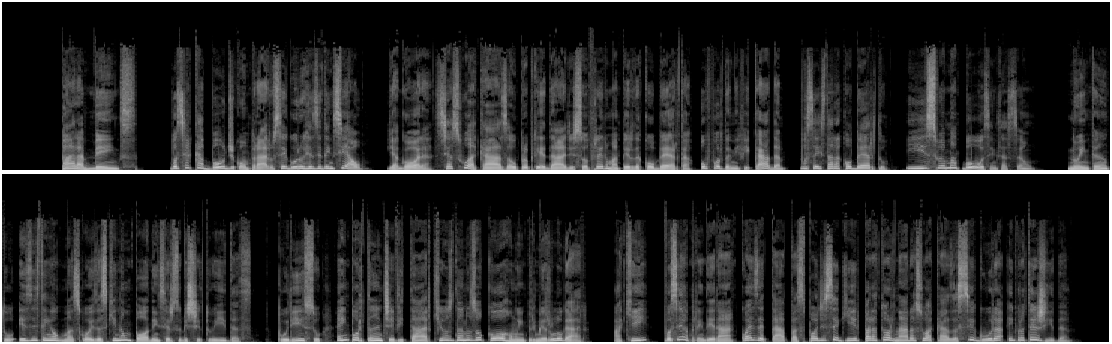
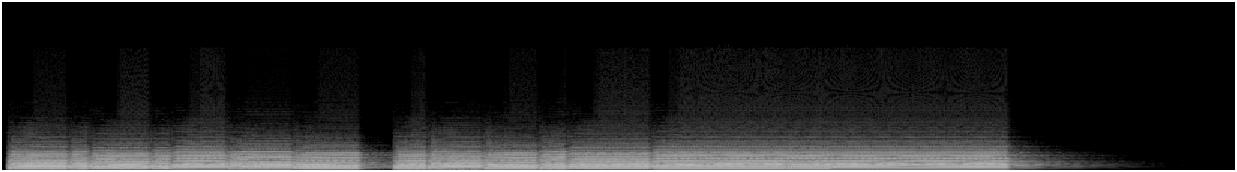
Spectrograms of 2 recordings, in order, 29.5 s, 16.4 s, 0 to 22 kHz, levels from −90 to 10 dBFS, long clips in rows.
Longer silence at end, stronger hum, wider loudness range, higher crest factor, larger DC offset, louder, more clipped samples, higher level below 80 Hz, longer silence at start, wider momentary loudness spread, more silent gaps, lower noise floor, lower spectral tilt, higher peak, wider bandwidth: second, 0.5 s vs 2.55 s; neither; about the same, 3 LU vs 4 LU; about the same, 16 dB vs 14 dB; neither; about the same, -21 LUFS vs -19 LUFS; neither; first, -54 dBFS vs -76 dBFS; first, 0.8 s vs 0.05 s; first, 8 LU vs 2 LU; first, 1.89-2.25 s, 4.97-5.15 s, 10.50-10.65 s, 13.93-14.22 s, 18.41-18.47 s, 22.64-22.94 s, 23.53-23.60 s vs none; about the same, under -90 dBFS vs under -90 dBFS; second, -5 dB/octave vs -6.5 dB/octave; about the same, -6 dBFS vs -6 dBFS; first, 17 kHz vs 8.6 kHz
